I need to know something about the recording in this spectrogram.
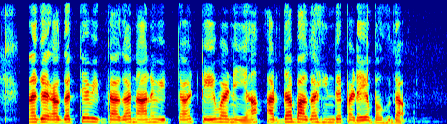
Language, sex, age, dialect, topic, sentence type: Kannada, female, 41-45, Coastal/Dakshin, banking, question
